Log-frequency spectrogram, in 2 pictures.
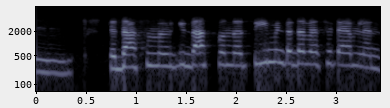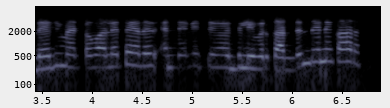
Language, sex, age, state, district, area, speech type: Punjabi, female, 18-30, Punjab, Pathankot, urban, conversation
